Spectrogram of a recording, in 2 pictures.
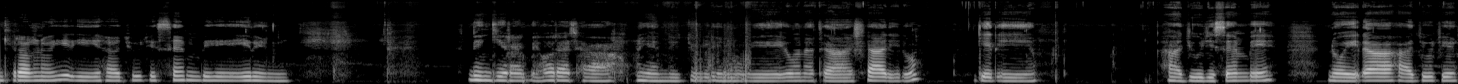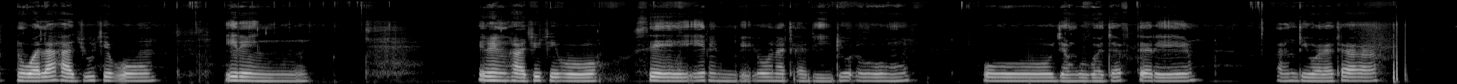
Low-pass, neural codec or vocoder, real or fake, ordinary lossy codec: none; none; real; none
